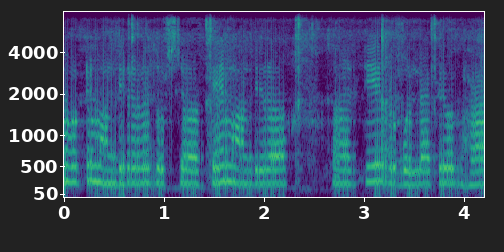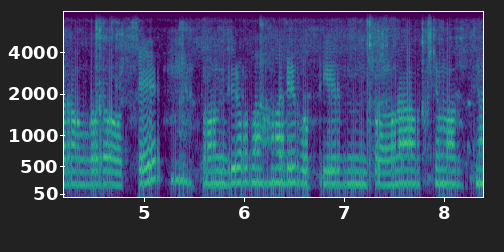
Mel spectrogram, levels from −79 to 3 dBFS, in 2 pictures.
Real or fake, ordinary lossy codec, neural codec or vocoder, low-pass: real; Opus, 32 kbps; none; 7.2 kHz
